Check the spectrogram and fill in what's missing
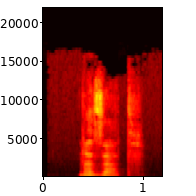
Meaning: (adverb) back, backward, backwards; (interjection) get back; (postposition) ago
- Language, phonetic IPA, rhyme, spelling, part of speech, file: Russian, [nɐˈzat], -at, назад, adverb / interjection / postposition, Ru-назад.ogg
